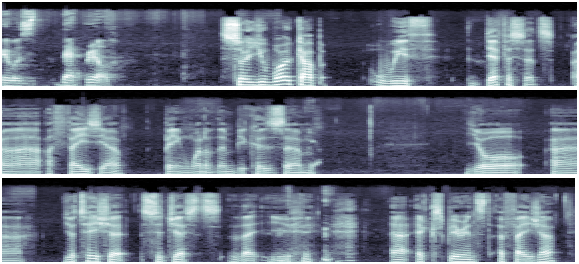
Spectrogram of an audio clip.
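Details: Adult male speaker; unaffected speech.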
